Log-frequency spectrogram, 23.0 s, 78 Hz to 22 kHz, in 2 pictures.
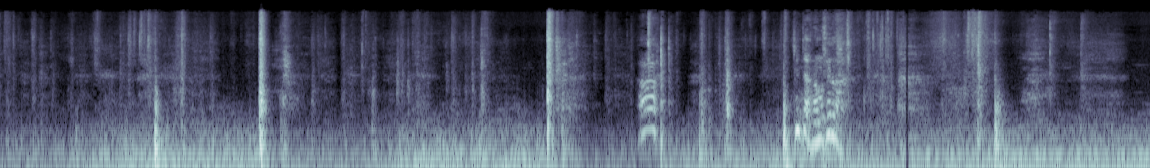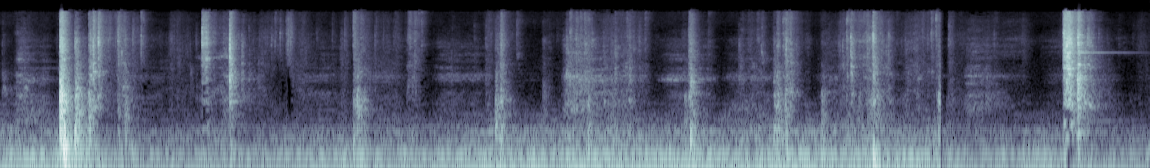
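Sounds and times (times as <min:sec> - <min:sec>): axe chopping log: 0:02.6 - 0:02.9, 0:12.1 - 0:12.8.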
